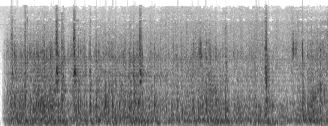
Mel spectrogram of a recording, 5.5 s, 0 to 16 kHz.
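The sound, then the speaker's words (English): About 2,000 golf balls rolling down a ski slope make a loud, steady roaring rumble, dotted with countless sharp clicks and clacks as they knock together, continuous for the whole stretch. “Those are 2,000 golf balls. Coming down a hill. Coming down a ski slope.”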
